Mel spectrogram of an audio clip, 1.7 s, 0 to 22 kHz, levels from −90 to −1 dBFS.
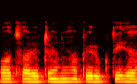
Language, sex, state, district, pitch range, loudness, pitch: Hindi, male, Jharkhand, Jamtara, 130-135 Hz, -30 LUFS, 135 Hz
